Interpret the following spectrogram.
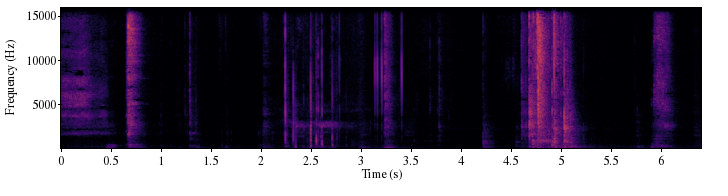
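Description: Household handling noises: a string of knocks, clicks and clatters as things are moved about, with a brief louder rustling burst about five seconds in.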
